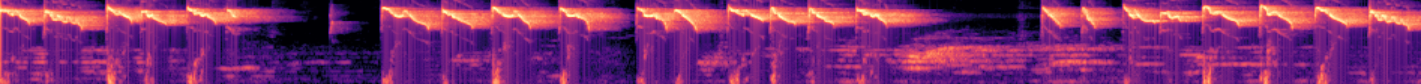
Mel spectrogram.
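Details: Rolling 'ngerol' song of a pleci buxtoni white-eye, kept as training material for other birds. Long runs of quick, high, downslurred whistles in rolling series, with one brief pause and a soft low chatter midway.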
